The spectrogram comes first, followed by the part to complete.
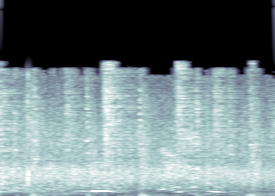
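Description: Carnival comparsa's bass drum beating steadily about twice a second, with voices calling out over it.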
